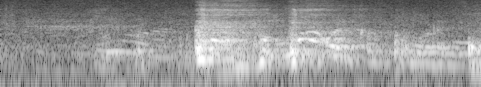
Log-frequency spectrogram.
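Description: A room pause, then a sudden loud cough about a second in, picked up close by a microphone and followed by brief speech.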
